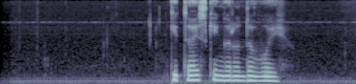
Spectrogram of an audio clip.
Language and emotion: Russian, neutral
